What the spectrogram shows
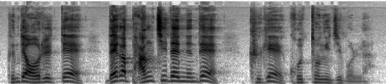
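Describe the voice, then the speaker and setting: A middle-aged male pastor preaching a sermon, emphatic, swinging between loud outbursts and hushed asides. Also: on the high side, big pitch swings, moderate pace.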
